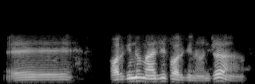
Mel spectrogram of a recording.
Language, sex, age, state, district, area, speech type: Nepali, male, 18-30, West Bengal, Darjeeling, rural, conversation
